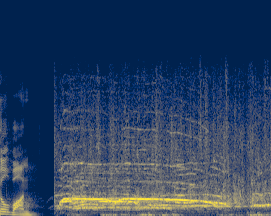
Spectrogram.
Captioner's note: cheers, applause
